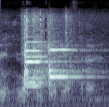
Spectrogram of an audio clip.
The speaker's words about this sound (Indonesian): suara notifikasi kan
